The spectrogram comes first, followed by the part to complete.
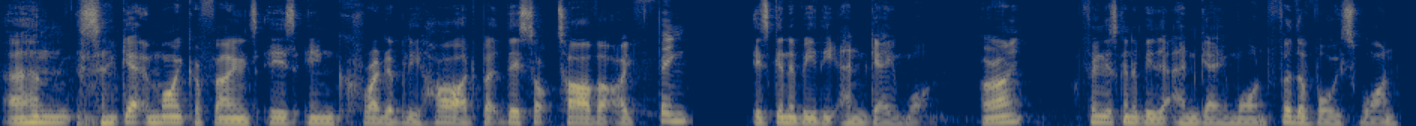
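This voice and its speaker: Man, mid-pitched, sibilant and slightly rough-throated, rambling casual delivery, small home room, overhead condenser mic. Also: fairly even intonation, moderate pace. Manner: rambling, chatty, many fillers and asides. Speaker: YouTube creator. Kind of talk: casual unscripted talk to camera. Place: small carpeted home room with foam panels. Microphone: pencil condenser on a stand above the speaker.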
